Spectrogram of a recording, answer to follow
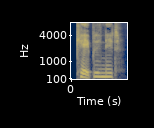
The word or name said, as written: kabelnet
